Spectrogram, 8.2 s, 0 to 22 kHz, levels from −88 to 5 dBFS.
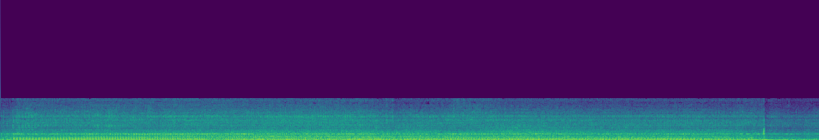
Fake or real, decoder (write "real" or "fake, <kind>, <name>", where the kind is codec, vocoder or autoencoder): real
